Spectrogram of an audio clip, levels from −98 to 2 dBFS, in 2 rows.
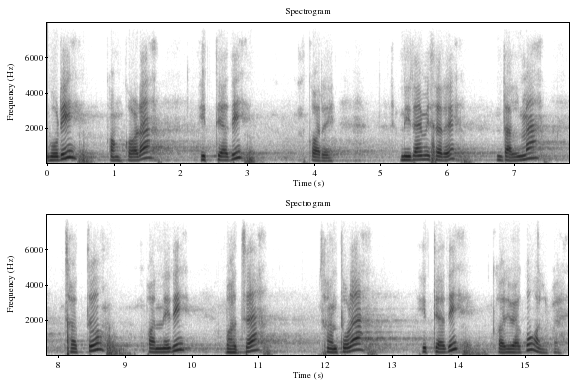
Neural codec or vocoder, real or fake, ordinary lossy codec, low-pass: none; real; Opus, 24 kbps; 7.2 kHz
